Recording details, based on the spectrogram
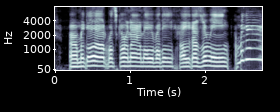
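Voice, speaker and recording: A put-on character voice at a middle pitch, delivered at a very fast pace. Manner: excited, gushing.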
